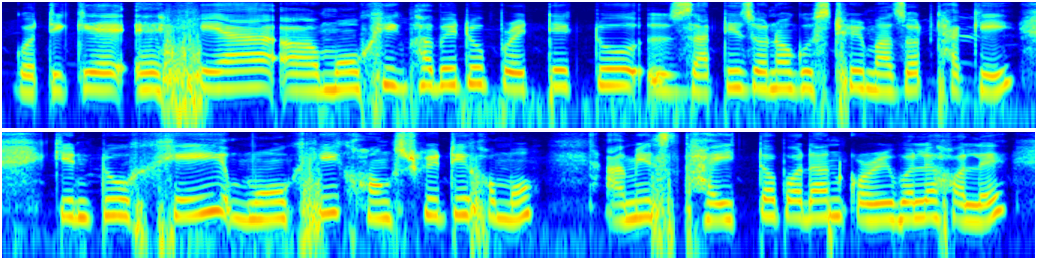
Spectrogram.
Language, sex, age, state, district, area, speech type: Assamese, female, 30-45, Assam, Dibrugarh, rural, spontaneous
